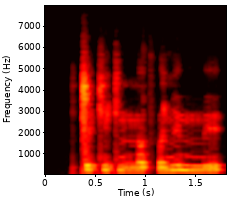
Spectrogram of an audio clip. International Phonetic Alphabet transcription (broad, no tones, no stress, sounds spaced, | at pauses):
ǀ y c i c nː ɔ t͡sʼ ɤ ɲ y mː y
